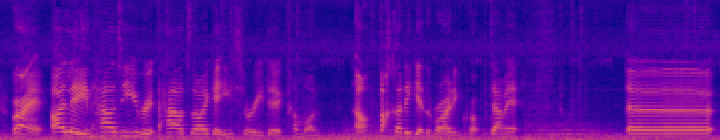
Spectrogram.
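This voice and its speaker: With a noisy background behind her, a young woman from England gives let's play commentary on her gaming channel, casually chatting, exclaiming and often laughing as she plays. She speaks at a normal speed in a medium-pitched voice.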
